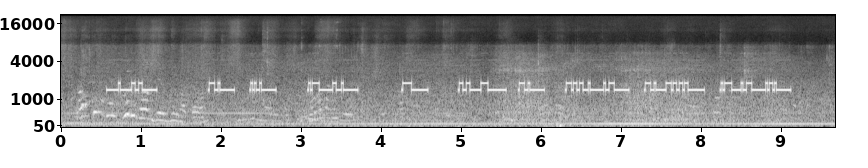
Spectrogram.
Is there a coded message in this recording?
Yes: TTY/TDD text telephone tones (45.45 baud Baudot) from 0.6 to 9.1 s, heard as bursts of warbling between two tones, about 400 Hz shift, 1600 Hz centre, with the noise of a residential street. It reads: INFECTION CAN LEAD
